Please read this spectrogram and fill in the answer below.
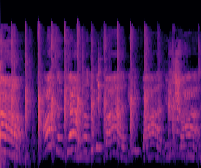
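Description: Several children's high voices in short, arching calls one after another, with sharp hand claps scattered among them.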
